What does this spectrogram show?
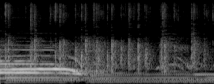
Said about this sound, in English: Y'all should definitely clap better than that for that.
